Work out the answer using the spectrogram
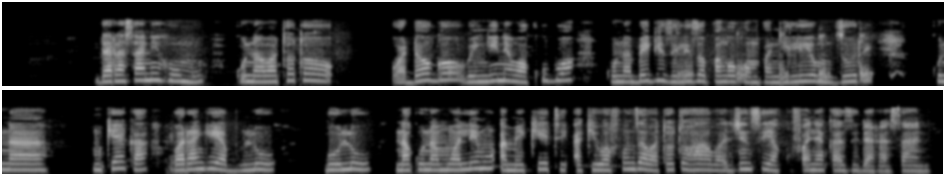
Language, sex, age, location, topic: Swahili, female, 25-35, Nairobi, education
